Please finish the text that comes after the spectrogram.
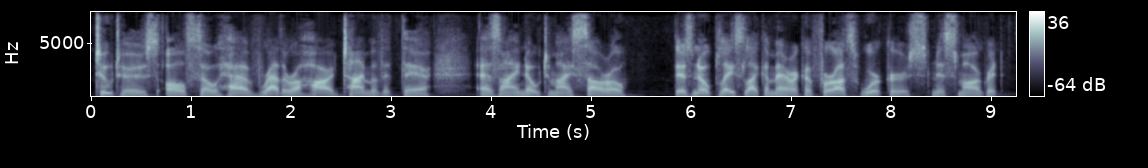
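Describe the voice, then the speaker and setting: A woman lowers her voice for a kind young male tutor in a storybook, gentle and a little wistful. The voice is noticeably deeper than her narration, with an unhurried, subdued delivery in a dry recording. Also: steady tone, no room sound.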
